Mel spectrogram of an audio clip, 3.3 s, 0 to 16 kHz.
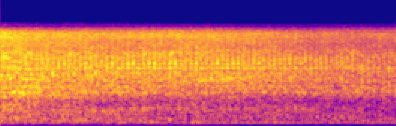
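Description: A Sonalika Sikandar 60 RX tractor engine runs at full speed, a dense, loud, continuous rumbling roar that holds steady and fades slightly toward the end.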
